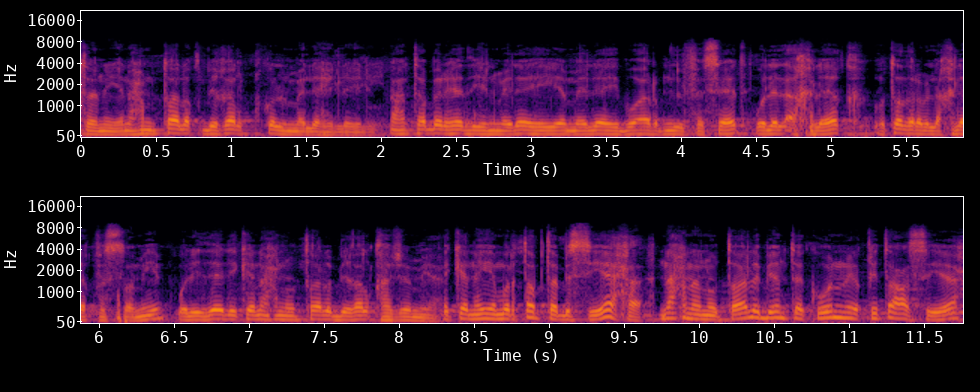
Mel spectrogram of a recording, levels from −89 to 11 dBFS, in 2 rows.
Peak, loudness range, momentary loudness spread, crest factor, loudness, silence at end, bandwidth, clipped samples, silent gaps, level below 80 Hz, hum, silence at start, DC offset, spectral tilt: -10 dBFS; 1 LU; 4 LU; 12 dB; -23 LUFS; 0 s; 9 kHz; under 0.1%; none; -50 dBFS; none; 0 s; under 0.1%; -6.5 dB/octave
